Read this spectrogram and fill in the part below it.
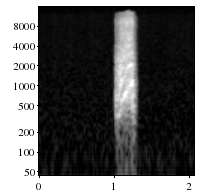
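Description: Clothes rustle as they are handled and folded.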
